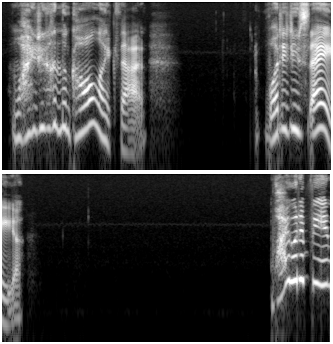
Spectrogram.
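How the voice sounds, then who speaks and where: A woman playing a nervous, smitten young woman in an intimate romantic audio roleplay, halting and flustered. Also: high-pitched, a bit bright, dry recording, clean studio sound, exaggerated voice. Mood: bewildered, insistent. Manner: halting, flustered, breathy sighs and whispers.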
